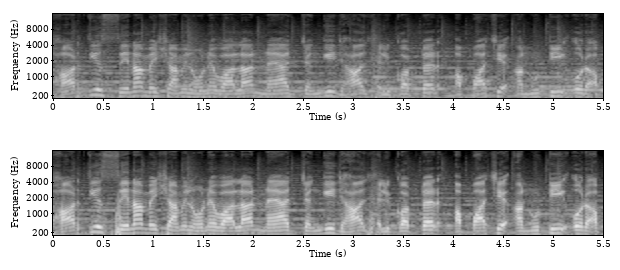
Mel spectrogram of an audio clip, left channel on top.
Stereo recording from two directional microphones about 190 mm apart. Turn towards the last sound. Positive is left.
turn(degrees=-45)  # may be behind; listen again after turning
